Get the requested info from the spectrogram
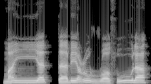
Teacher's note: نون ساکن کے بعد یا ہے، یا کے اوپر تشدید ہے تو یہاں اس نون کو حذف کریں گے، نون کو نہیں پڑھیں گے ، نون کا یا میں ادغام کریں گے، مَنْ يَتَّبِعُ الرَّسُولَ، · گے، نون کا یا میں ادغام کریں گے، مَنْ يَتَّبِعُ الرَّسُولَ، را کو دبائیں گے، سین میں سیٹی کی آواز پیدا کریں گے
